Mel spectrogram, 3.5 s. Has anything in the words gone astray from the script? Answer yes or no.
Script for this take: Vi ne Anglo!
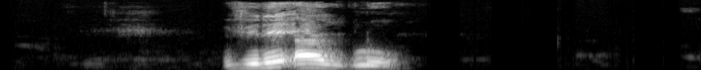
no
